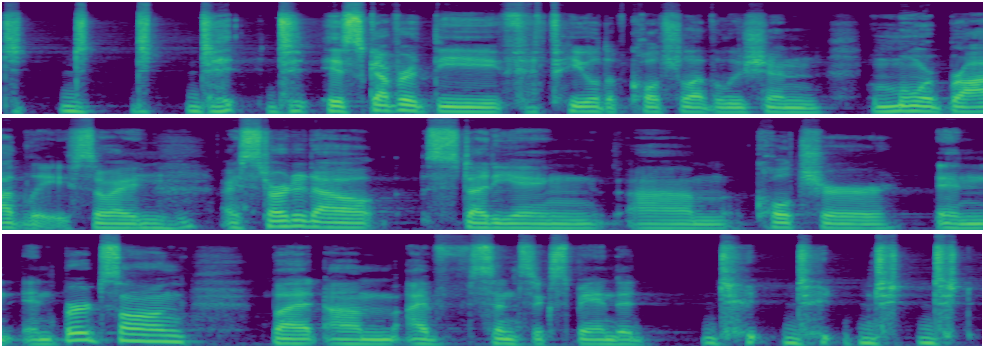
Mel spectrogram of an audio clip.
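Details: Adult man's real, self-reported speech impediment, present throughout the interview; this clip has word repetitions; speech disfluency.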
